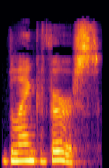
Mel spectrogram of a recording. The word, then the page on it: blank verse: American English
